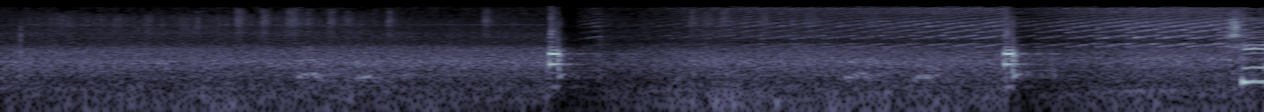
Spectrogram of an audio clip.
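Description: Electric multiple-unit train standing at the platform with a steady hum, two short sharp sounds about two seconds apart, then its horn starting to sound right at the end as it begins to pull away.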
